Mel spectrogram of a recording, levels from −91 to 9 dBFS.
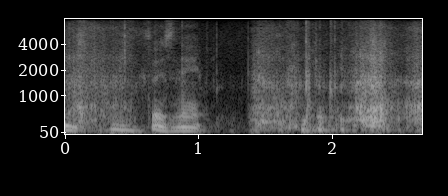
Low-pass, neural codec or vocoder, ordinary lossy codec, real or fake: none; codec, 16 kHz, 2 kbps, FunCodec, trained on Chinese and English, 25 frames a second; none; fake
